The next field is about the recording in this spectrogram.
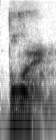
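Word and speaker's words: Bourne: is the health of the state by Randolph born it's spelled b-o-u-r-n-e you could read it online and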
